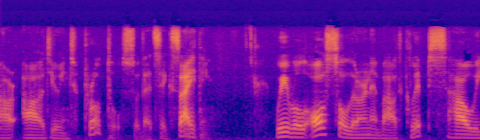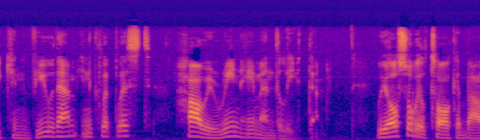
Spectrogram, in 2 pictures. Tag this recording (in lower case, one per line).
speech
